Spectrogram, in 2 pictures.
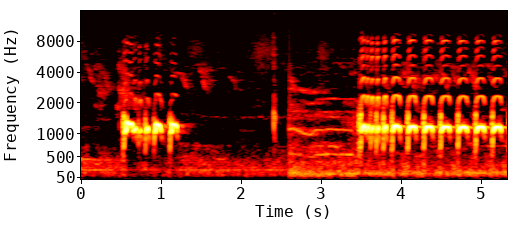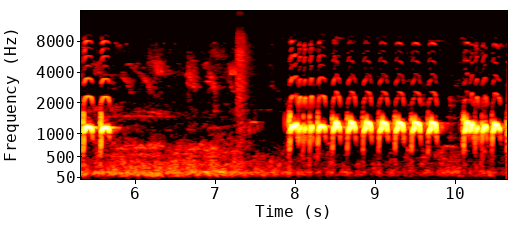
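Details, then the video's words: Clear klowongan song of a local Javanese zebra dove in a classic Mataraman cage: repeated phrases of fast, evenly spaced ringing coos, the longest about ten notes, with quiet rustling between phrases. "SUARA PERKUTUT JAWA KLOWONGAN"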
